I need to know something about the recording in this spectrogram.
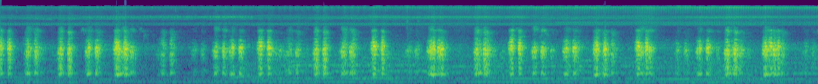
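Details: Big frogs calling in nature at night, a dense chorus of short harsh croaks, several per second, overlapping in an irregular stuttering rhythm with a faint steady hum beneath.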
